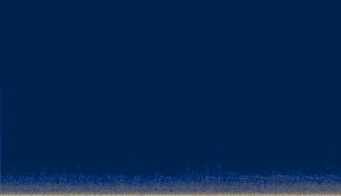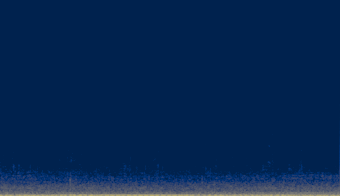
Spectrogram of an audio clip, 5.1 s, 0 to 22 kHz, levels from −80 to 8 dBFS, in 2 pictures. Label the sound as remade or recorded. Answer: remade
